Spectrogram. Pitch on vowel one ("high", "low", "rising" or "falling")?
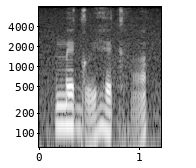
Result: high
